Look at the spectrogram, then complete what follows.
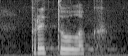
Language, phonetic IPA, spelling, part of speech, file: Belarusian, [prɨˈtuɫak], прытулак, noun, Be-прытулак.ogg
- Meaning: 1. shelter, refuge, asylum 2. hostel, doss-house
